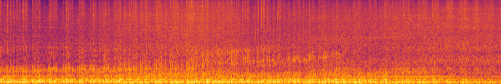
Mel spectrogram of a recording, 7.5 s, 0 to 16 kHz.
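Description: Hennessey Venom 650R Dodge Viper's V10 engine running at low revs: a loud, deep, uneven exhaust rumble from its twin tailpipes as the car rolls off slowly, with a steady higher hum joining about five seconds in.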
